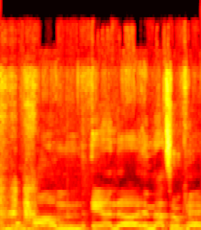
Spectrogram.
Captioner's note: laughter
